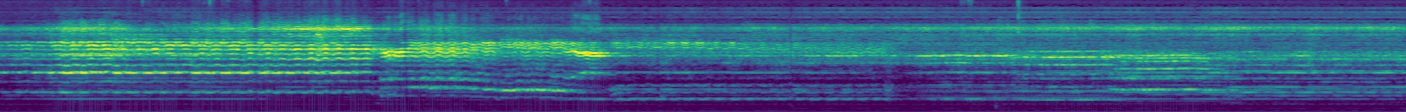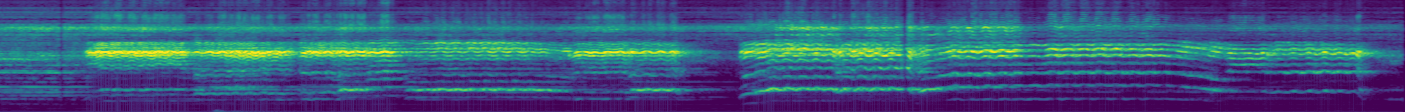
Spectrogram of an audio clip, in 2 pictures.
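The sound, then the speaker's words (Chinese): An old acoustic gramophone record, recorded and played back without electricity on a hand-cranked, spring-wound player, plays on its own: a thin, tinny melody with no bass, gliding harmonic notes over a constant hiss, steady in loudness throughout. “那你听听看这个声音哈， 是当时用这样的一个没有电的状态把它录下来，同时呢，在一个没有电的状态把它播放出来。”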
